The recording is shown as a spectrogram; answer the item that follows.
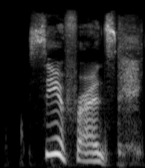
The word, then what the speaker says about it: Cianfrance: Cianfrance.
